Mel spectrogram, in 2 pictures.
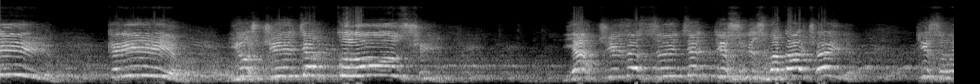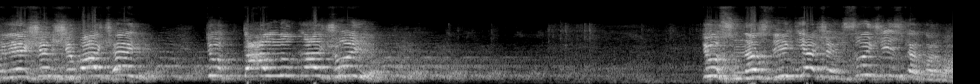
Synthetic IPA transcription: ijkɾiɾibjost͡ʃizt͡sʲɐklozt͡ʃʰij | jat͡ʃizɐsɨjt͡sɐt̪isnisbɐt̪aːt͡ʃʰɐj | t̪isɾileːʃɐnʃipaːt͡ʃʰɐjt̪ut̪aːlːuknaːt͡ʃʰuj | t̪isnɐzd̪iːkjat͡ʃʰɐjsujt͡ʃizt̪ɐkɐɾʋa̰

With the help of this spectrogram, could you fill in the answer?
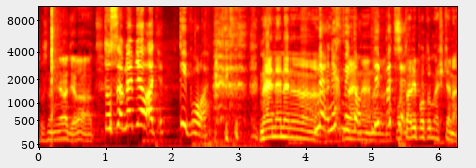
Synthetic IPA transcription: t̪osɛmɲɛlaɟɛlat̪t̪osɛmnɛmɲɛlʔaɪ | t̪ɪvɦolɛ | nɛnɛnɛnɛnɛnɛnɛnɛxmɪnɛt̪onɛɪpɛt̪sɛt̪adɪpot̪omɛʃcɛnɛ

